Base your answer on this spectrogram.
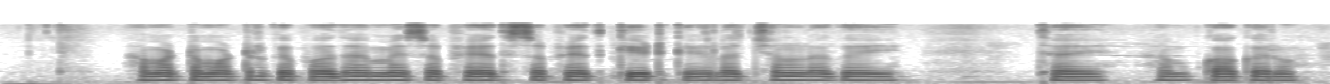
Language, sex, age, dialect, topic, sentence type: Magahi, male, 18-24, Western, agriculture, question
